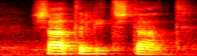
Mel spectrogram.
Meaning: a satellite state (formally sovereign state subject to another jurisdiction)
- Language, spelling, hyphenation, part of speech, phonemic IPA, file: Dutch, satellietstaat, sa‧tel‧liet‧staat, noun, /saː.təˈlitˌstaːt/, Nl-satellietstaat.ogg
